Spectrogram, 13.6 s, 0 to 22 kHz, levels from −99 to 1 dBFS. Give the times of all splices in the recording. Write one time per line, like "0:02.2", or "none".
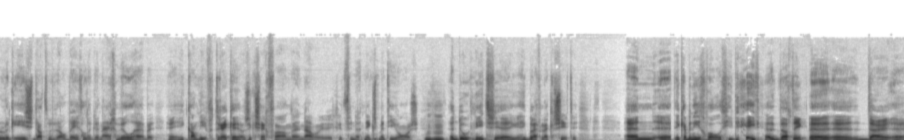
0:10.1
0:12.1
